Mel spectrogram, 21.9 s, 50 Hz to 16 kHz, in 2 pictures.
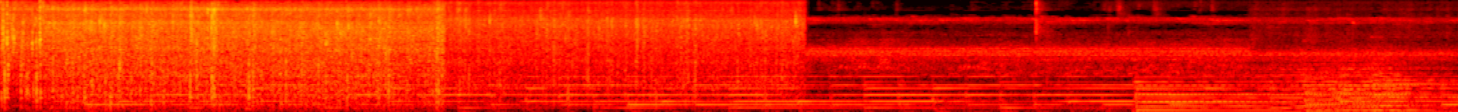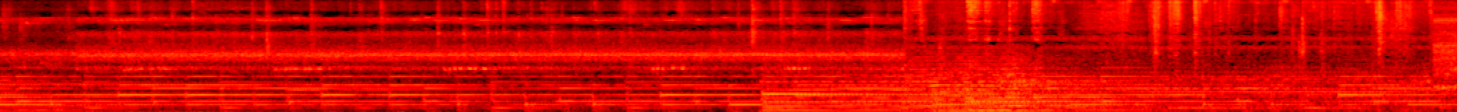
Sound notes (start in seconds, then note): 11.5 boiling water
